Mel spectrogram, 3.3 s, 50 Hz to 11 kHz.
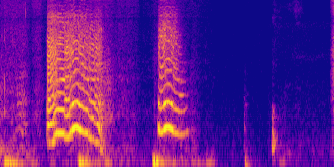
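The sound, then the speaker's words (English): A squeaky rocking chair that needs some WD-40 squeaks loudly twice, each drawn-out creak wavering in pitch, followed by a few faint knocks and clicks as the rocking settles. “It's my squeaky rocking chair. Love it. Good rocking chair sound effect.”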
